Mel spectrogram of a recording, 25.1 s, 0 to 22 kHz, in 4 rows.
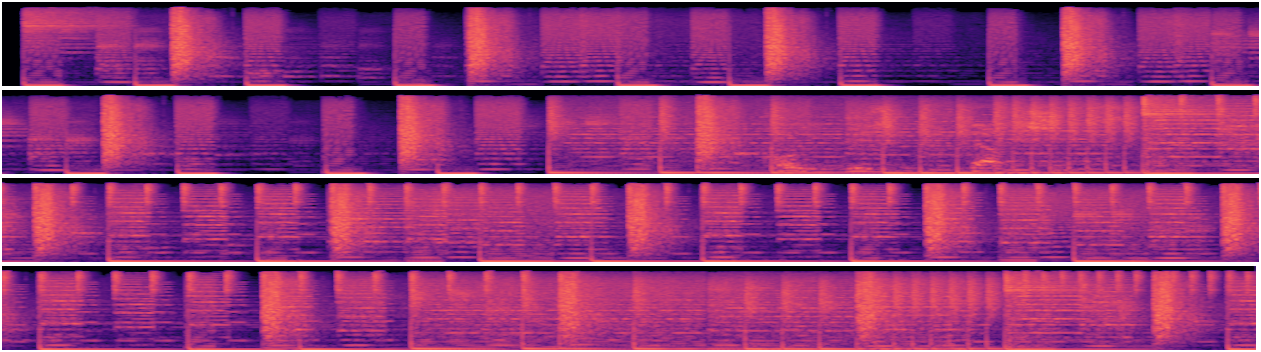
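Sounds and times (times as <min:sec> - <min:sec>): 
crunk beat: 0:00.1 - 0:04.4, 0:05.0 - 0:25.1.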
